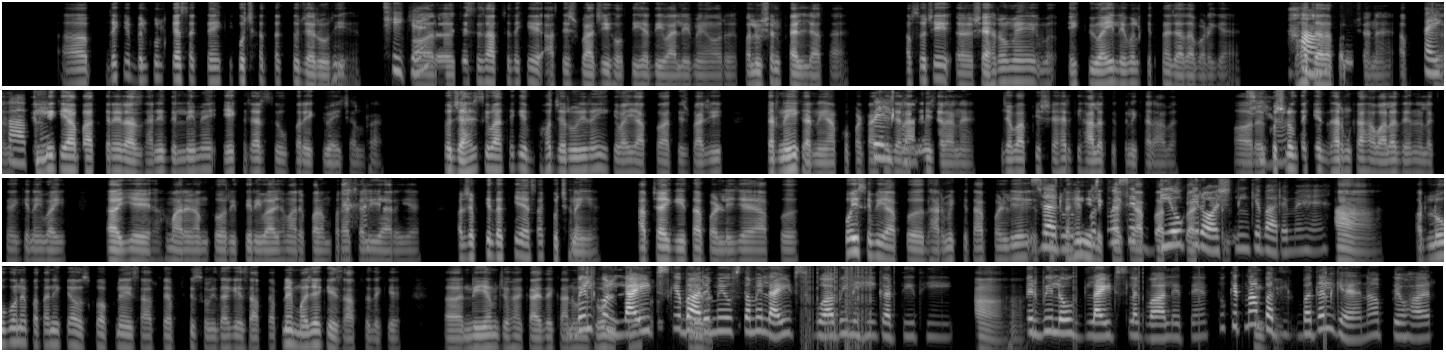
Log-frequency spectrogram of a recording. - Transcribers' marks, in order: tapping; in English: "पॉल्यूशन"; in English: "लेवल"; in English: "पॉल्यूशन"; chuckle; laughing while speaking: "अपनी"; other noise; in English: "लाइट्स"; other background noise; in English: "लाइट्स"; in English: "लाइट्स"
- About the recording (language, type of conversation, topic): Hindi, podcast, कौन-सा त्योहार आपको सबसे ज़्यादा भावनात्मक रूप से जुड़ा हुआ लगता है?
